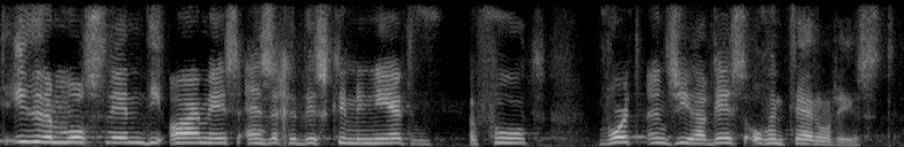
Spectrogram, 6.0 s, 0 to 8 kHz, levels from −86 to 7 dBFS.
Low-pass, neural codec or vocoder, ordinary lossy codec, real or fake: none; codec, 16 kHz, 2 kbps, X-Codec, HuBERT features, trained on general audio; none; fake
